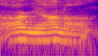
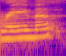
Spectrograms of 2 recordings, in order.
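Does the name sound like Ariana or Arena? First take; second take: Ariana; Arena. First: The name is said with an extra middle syllable. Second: The name is said without the extra middle syllable. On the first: The speaker calls it wrong. "I think I've been saying it wrong" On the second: The speaker calls it right. "it's Arena"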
